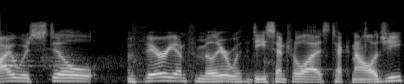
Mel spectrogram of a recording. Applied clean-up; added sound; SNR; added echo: none; Sliding door; 17 dB; none.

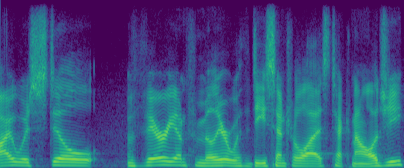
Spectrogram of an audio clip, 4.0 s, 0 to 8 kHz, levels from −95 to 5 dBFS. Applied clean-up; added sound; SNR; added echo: none; none; none; none.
